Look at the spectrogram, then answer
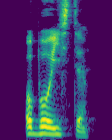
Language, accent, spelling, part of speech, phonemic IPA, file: French, France, hautboïste, noun, /o.bɔ.ist/, LL-Q150 (fra)-hautboïste.wav
- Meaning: oboist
